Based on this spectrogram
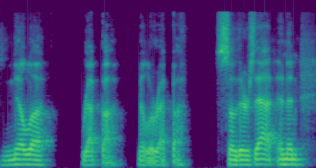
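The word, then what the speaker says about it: Milarepa: syllables all excuse me all of the vowels are soft as opposed to long it's not my Rapa it's Milla repa millera so there's that and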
